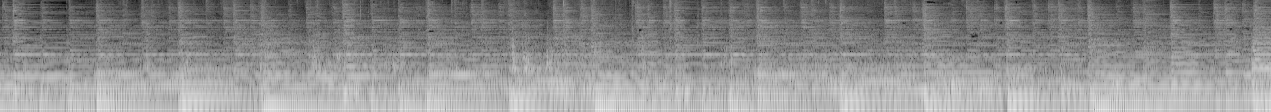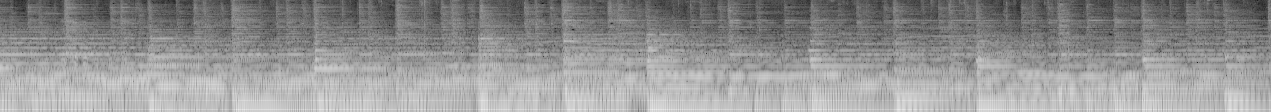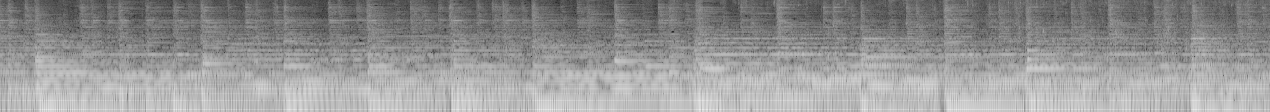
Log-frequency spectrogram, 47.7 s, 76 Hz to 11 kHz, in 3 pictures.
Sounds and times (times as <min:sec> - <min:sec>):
Music: 0:00.0 - 0:47.6.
